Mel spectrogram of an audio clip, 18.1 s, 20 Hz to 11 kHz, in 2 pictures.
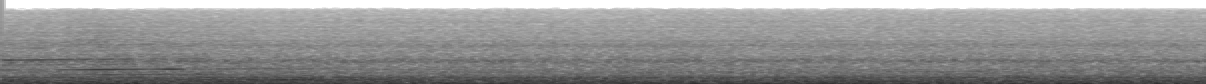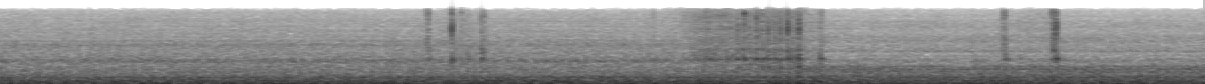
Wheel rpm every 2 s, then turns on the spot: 0, 0, 0, 0, 0, 0, 0, 20, 0.
14-16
